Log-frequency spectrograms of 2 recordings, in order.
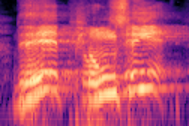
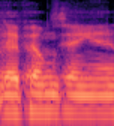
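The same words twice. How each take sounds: First: It is read strongly and clearly, with force. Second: It is read weakly and limply, without force. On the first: The speaker calls it right. "이렇게 읽으시는 거예요" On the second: The speaker calls it wrong. "흐물흐물 읽으시면 안 돼요"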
